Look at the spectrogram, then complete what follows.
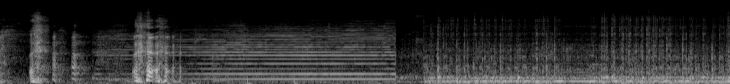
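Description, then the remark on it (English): A do-it-yourself 3D printer prints a part, its motors giving a steady tonal whine that shifts into a continuous mechanical whirring, with brief laughter at the very start. “This is sort of a do-it-yourself 3D printer, but I assume that there are much bigger 3D printers if you're in the commercial end of this sort of an operation.”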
